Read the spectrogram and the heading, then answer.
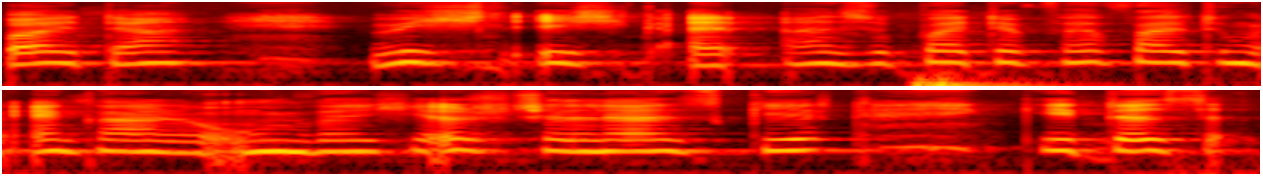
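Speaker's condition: Ataxia; hereditary ataxia, nerve disease, 100% disability status assessed last year; pronounced, several years since onset, weekly speech, occupational and physiotherapy, rehab clinic exercises; limited speech ability, communication impaired

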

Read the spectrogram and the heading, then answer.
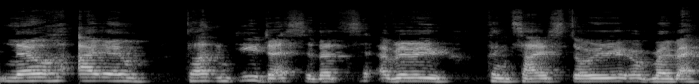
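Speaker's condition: Cerebral palsy

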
